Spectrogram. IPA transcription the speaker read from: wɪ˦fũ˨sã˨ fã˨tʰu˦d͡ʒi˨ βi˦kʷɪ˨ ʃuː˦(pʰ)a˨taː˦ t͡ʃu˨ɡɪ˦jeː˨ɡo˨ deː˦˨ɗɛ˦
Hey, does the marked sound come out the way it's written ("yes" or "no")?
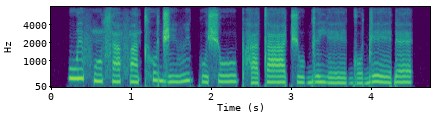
yes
